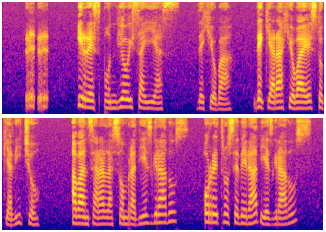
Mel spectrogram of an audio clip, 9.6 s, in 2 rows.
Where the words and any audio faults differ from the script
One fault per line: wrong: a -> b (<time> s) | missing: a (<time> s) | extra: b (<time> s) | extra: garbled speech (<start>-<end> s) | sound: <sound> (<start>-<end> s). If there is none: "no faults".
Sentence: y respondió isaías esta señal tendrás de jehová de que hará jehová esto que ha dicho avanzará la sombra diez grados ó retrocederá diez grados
sound: laugh (0.3-0.7 s)
missing: esta señal tendrás (2.7 s)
